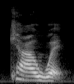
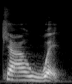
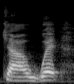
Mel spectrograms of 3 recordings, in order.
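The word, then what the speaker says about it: K-Way: American and made it cow way to sound American but no one pronounced it in an American Way cow wet in French cow wet so this is where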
